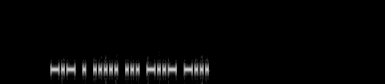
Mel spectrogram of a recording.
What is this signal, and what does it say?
Morse code, heard as a keyed tone, about 44 wpm, 700 Hz. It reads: KE5SXB
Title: USA Call Signs - 6 Characters - 45wpm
